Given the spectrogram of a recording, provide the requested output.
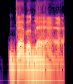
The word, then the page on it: debonair: British English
